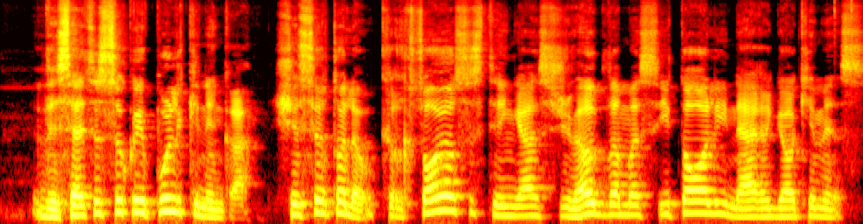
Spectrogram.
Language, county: Lithuanian, Alytus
